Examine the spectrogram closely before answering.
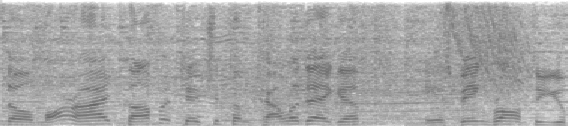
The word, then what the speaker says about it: Talladega: for racing here in Talladega Alabama this racetrack almost doesn't need describing it's a four-syllable word it means fear you simply say Talladega metal tribes two point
